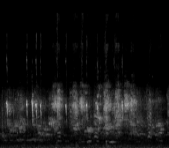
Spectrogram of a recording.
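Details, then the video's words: Group of finches chirping while playing and eating, rapid high-pitched tweets tumbling over each other at about two per second, over a quiet background. "Cute Birds Chirping Sounds | Beautiful Finches Playing and Eating"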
